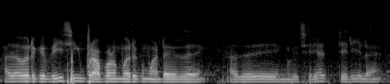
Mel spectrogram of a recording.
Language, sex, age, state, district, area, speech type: Tamil, male, 18-30, Tamil Nadu, Kallakurichi, urban, spontaneous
